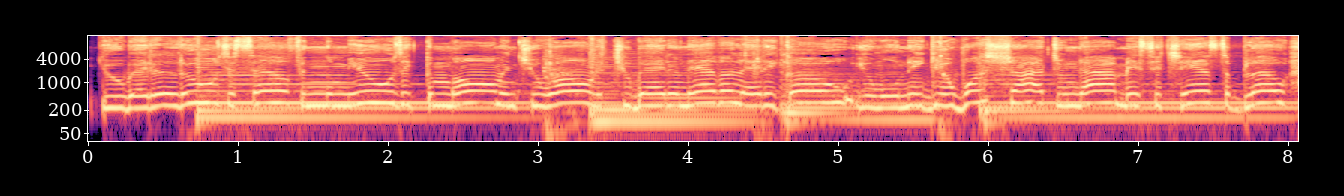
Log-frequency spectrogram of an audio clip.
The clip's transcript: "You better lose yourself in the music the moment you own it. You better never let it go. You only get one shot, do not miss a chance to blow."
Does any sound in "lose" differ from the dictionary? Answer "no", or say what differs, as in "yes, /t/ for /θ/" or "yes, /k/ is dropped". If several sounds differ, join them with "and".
no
